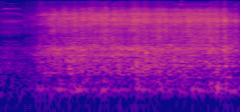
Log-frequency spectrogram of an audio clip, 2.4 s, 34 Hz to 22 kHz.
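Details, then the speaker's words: Old Hornby Class A4 "Mallard" ring-field locomotive with CD motor conversion, cleaned and re-oiled after a botched DCC conversion, on test track drawing about 100 mA: short steady buzz, even tone, no whining; normal motor running. "Okay, power on. That doesn't seem to be making the horrible whining noise that I've heard come out of CD motors before."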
